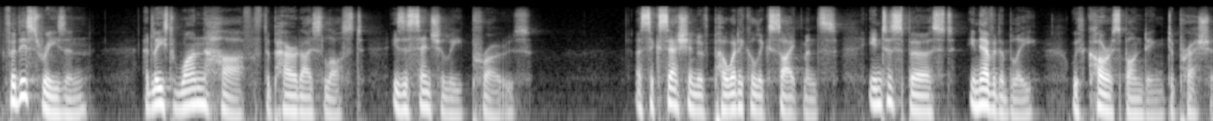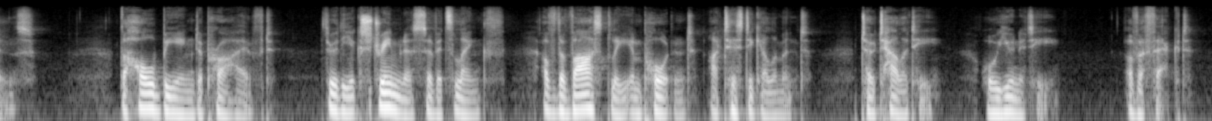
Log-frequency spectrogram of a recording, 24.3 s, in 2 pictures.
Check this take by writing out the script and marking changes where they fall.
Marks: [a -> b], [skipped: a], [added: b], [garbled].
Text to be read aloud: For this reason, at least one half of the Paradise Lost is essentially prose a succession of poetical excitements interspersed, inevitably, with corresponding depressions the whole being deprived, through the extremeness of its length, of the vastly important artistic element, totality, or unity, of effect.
For this reason, at least one half of the Paradise Lost is essentially prose a succession of poetical excitements interspersed, inevitably, with corresponding depressions the whole being deprived, through the extremeness of its length, of the vastly important artistic element, totality, or unity, of effect.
